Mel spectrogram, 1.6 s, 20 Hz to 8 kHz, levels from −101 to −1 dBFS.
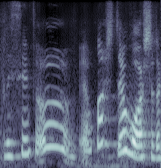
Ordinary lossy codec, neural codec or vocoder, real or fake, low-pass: none; codec, 16 kHz, 2 kbps, X-Codec, HuBERT features, trained on balanced general audio; fake; none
